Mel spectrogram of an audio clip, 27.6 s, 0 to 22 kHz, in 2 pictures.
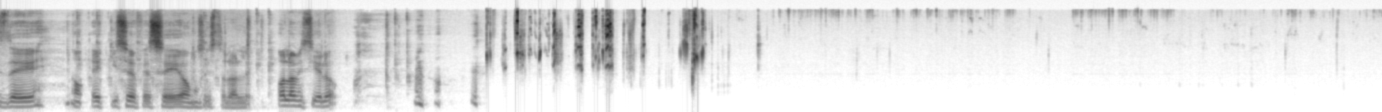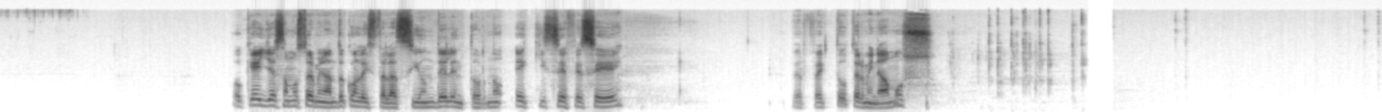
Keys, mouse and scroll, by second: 0.6 Up, 0.8 Up, 1.1 Up, 1.3 Up, 1.5-2.8 typing, 3.8 typing, 22.2 click, 23.3-24.6 typing, 24.8 click, 25.5 click, 27.4 click.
